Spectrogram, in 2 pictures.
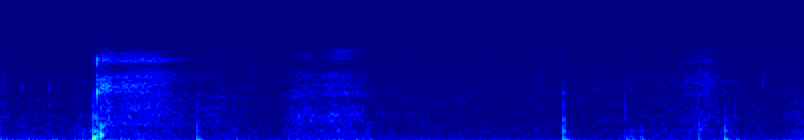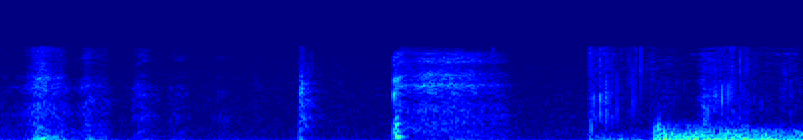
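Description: A young man laughs and talks into a headset microphone.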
